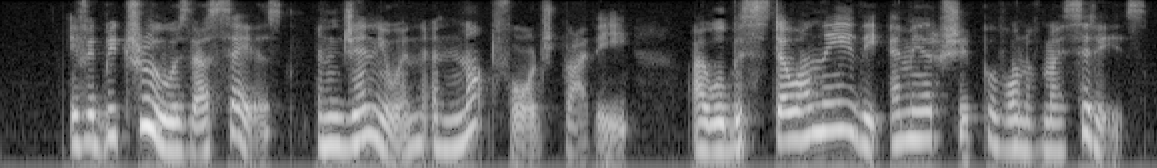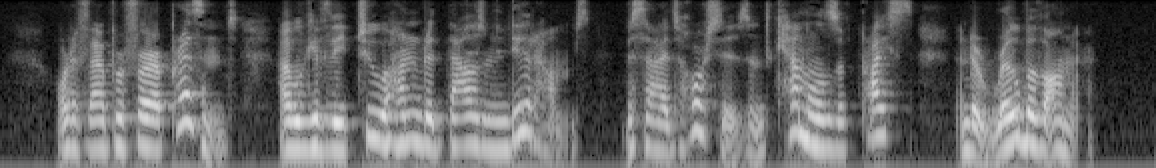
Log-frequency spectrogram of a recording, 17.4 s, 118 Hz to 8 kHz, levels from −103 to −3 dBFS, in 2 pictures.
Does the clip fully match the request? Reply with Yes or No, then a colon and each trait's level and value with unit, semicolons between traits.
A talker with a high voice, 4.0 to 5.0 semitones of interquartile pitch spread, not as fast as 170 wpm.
No: high, 205 Hz; average, 4.6 semitones; average, 175 wpm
